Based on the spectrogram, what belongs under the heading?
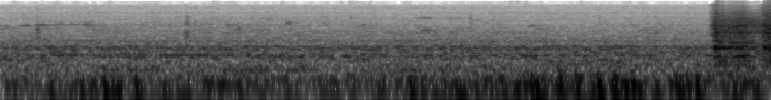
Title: It's weekend: And the car won't start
